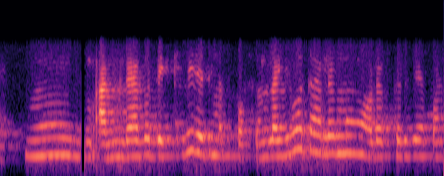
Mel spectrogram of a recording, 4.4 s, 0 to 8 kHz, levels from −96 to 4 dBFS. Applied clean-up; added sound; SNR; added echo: none; none; none; none.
